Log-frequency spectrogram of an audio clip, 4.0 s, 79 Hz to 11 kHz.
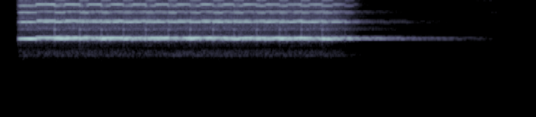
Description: Download Free Cartoon Comedy Sound Effects | Gfx Sounds
Cartoon-funny-moment.mp3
